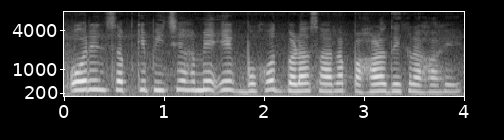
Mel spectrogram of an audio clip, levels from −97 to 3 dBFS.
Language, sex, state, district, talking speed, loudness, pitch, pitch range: Hindi, female, Madhya Pradesh, Bhopal, 210 wpm, -16 LUFS, 270 Hz, 255-305 Hz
